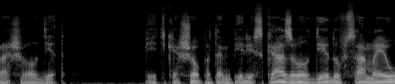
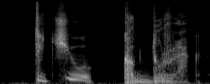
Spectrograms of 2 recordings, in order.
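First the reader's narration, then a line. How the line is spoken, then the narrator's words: Angry hiss. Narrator (Russian): Петька сердито шипел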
